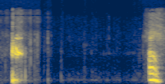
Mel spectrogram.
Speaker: hello all you can hear me coughing yeah that's like good cuz it's actually um water with some limes in it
